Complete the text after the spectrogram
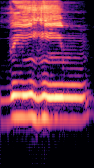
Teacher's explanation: ضاد کو فل موٹی آواز کے منہ بھر کے پڑھیں گے اور مد کریں گے. مد کو پورا کھینچنے کے بعد، جتنی ہم نے اس کو کھینچنا ہوتا ہے نا مد کو، 5 الفی مقدار، تو ہم اس کو کھینچنے کے بعد را کے ساتھ ملا دیں گے، ٹھیک ہے.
